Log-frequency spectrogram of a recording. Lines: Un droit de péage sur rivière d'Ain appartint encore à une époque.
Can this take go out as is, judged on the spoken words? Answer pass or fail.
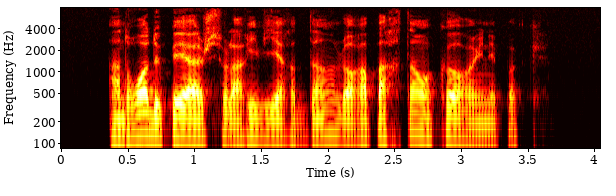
fail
